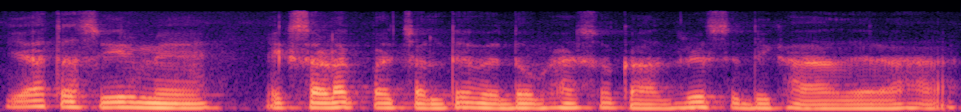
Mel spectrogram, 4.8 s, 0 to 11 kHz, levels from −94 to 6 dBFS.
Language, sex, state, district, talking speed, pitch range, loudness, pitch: Hindi, male, Jharkhand, Ranchi, 185 wpm, 130-145 Hz, -14 LUFS, 135 Hz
